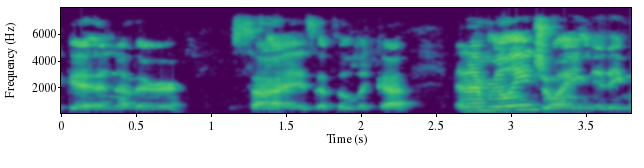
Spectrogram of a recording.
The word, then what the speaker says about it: Lykke: I know it's supposed to be like lyrical, so Lykke.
